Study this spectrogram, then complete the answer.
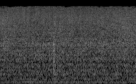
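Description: Mahi mahi fillets sear in a hot pan with a steady, close, broadband sizzle that stays even throughout, no voices over it.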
